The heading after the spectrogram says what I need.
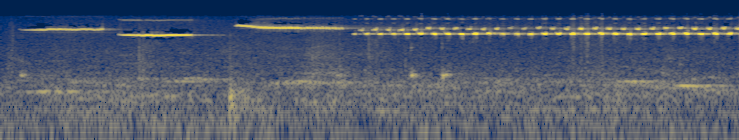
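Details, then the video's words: Canary song opening with long pure high whistles at shifting pitches, then breaking into a fast, even rattling trill of rapid repeated notes for the last four seconds. "تغريد الكناري صافي و احترافي جودة عالية-Chant Canari"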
